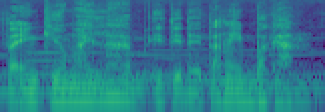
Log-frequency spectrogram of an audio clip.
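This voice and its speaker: A man's voice: low-pitched, fast talker, over music. A man with an Ilocano accent playing a devoted, generous suitor in a radio drama, speaking tenderly and earnestly.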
